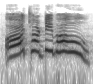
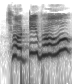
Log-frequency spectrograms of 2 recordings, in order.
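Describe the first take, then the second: First: High, slow, insistent summons; drawn-out call. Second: Short call with a rising end. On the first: Mother-in-law to unanswering younger daughter-in-law, insistent drawn-out call. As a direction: stretch it out, falling at the end. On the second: Mother-in-law seeking the cook, calling out. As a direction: summon someone from another room. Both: Acted.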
